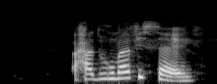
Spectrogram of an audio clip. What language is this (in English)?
Arabic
